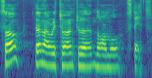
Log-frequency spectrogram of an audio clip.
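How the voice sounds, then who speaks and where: He speaks at a high pitch with ordinary pitch variation. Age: 60s. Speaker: professor sharing patient experience. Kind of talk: testimony. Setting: stage with audience. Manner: reading from a manuscript; halting, many fillers.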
